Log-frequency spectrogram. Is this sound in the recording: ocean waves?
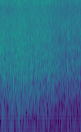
yes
